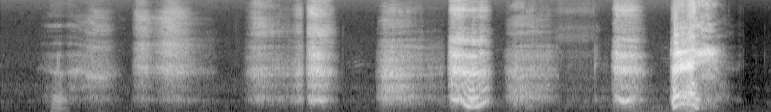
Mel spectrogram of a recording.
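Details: Allergy sneezing fit: a rapid series of about eight sneezes with gasping inhalations in quick succession, the person saying "Excuse me, I'm gonna sneeze again."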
